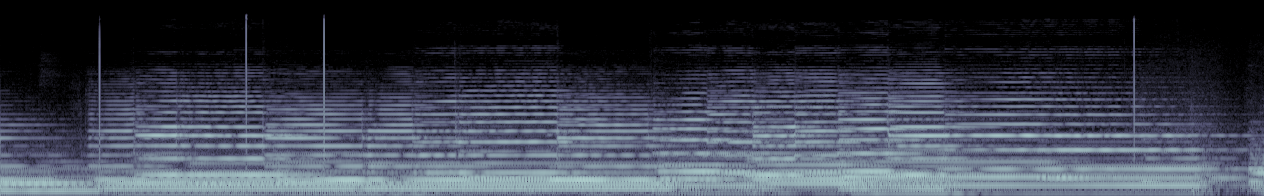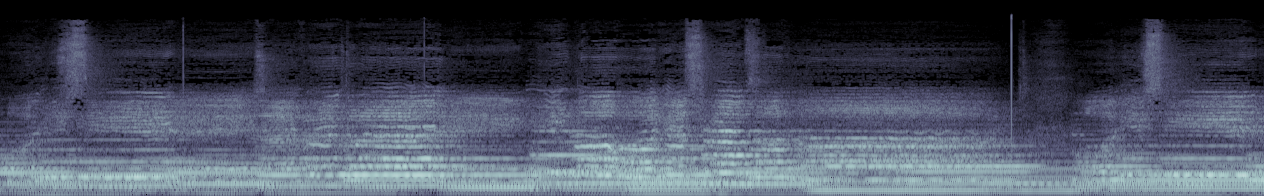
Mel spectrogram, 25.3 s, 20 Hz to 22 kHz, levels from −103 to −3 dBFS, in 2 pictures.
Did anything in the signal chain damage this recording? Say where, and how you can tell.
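Yes. Seven bit error spikes, one- to three-sample jumps from a flipped bit in memory or on a digital link, sit at 1.0, 2.46, 3.24, 11.34, 14.47, 16.88 and 22.76 s. Each is one sharp tick unrelated to the surrounding sound, peaking at about -6 dBFS, about -12 dBFS at 1.0 s and about -24 dBFS at 14.47 and 16.88 s. On a waveform each is a lone needle; a spectrogram shows a thin full-band vertical line.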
